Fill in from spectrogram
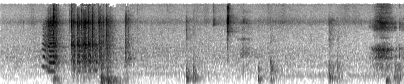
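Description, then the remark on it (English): An office door is pushed shut with a soft swoosh and a solid thunk, followed by several quieter knocks and latch clicks spaced out over a few seconds. “Shut the door behind you, please.”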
